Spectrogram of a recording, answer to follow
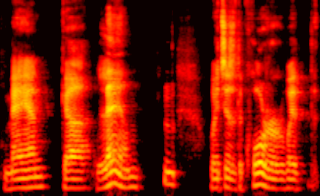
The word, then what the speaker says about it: Mangalem: There's Mangalem, pronounced Mangalem, which is the quarter with those famous white Ottoman houses climbing up that hillside.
